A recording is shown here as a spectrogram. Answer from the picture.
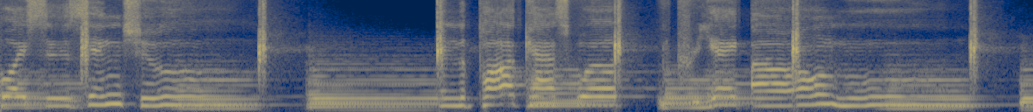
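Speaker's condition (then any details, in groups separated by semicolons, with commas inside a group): No condition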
